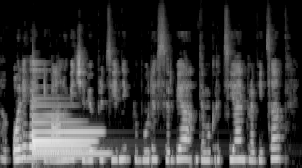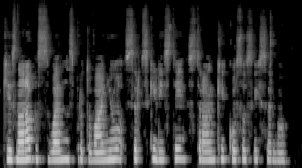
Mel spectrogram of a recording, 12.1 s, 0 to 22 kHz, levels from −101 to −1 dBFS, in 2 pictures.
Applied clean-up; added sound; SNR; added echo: classical method Wiener filter.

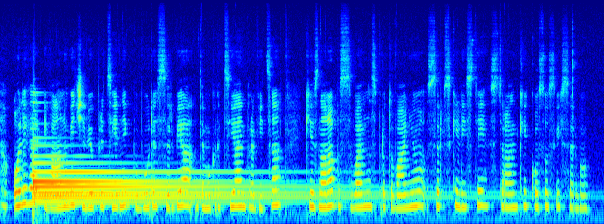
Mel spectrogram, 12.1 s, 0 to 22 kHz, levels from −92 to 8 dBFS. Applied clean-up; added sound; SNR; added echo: none; Piano; -4 dB; none.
